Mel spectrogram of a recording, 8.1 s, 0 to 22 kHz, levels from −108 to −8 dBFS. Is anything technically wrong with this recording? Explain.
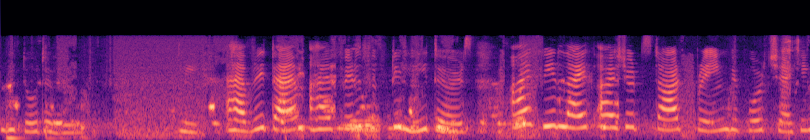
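Yes, two problems are audible in this speech clip.

The first is speech suppressed in double talk. From the start to 1.15 s, and again from 2.06 s to the end, the voice keeps dipping in level, by as much as about 10 dB, sometimes thinning or breaking into pieces. The likely cause is the other side of the call talking at the same moment: the echo canceller could not tell this talker from its loudspeaker echo, so it pulled both down.

The second is echo leak. At 2.79 to 3.72 s, 4.34 to 5.03 s and 5.99 to 6.21 s, a second copy of the voice trails the original by 373 ms. It is somewhat quieter than the speech in the first and last stretches, and about as loud as the speech in the middle one. This likely comes from a loudspeaker on the far end whose microphone picked up the sound and whose echo canceller failed to remove it, so the delayed copy was sent back.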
